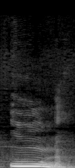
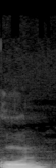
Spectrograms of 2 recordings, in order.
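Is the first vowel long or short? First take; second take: long; short. First: The first vowel is held long. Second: The first vowel is cut short. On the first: The speaker calls it right. "बड़ा वाला से तो" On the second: The speaker calls it wrong. "छोटा सा बोलिएगा तो"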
